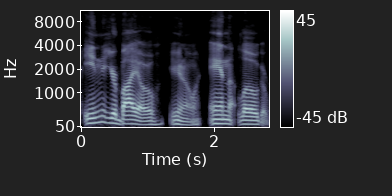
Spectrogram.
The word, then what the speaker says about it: Logue: And I like how you say in your bio, Anne Logue rhymes with Vogue.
